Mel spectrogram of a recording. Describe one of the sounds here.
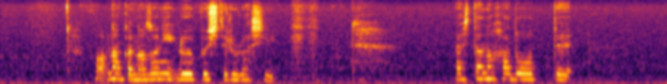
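A young woman speaks softly and close, in short bursts.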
